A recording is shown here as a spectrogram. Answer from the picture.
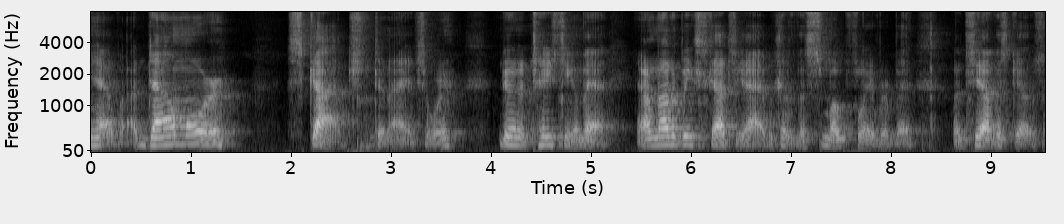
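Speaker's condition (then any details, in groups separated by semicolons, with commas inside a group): Cerebral palsy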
